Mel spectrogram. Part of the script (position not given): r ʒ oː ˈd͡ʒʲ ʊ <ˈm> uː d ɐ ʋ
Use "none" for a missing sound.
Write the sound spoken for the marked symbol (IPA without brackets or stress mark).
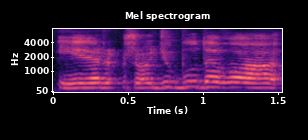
b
